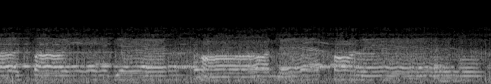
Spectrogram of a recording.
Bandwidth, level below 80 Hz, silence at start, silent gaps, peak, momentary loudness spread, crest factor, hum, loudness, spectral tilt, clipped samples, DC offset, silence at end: 6.2 kHz; -48 dBFS; 0 s; none; -8 dBFS; 6 LU; 14 dB; none; -23 LUFS; -3 dB/octave; under 0.1%; under 0.1%; 0 s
